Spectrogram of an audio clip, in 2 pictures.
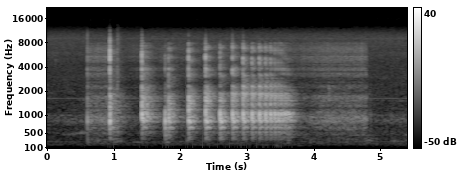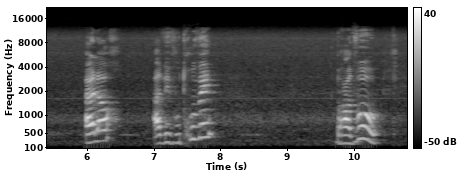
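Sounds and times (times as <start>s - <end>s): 
table tennis ball bouncing on a hard surface: 1.4s - 3.8s
speech: 6.0s - 8.0s, 9.8s - 10.5s.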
